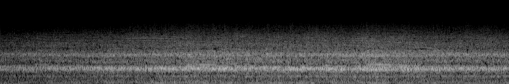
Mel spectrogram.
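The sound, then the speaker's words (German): A large crowd at Hitler's annual speech, a propaganda event in the Munich Bürgerbräukeller, applauds and roars in a dense, unbroken wash of sound that stays steady and loud for about five seconds, with a muffled, old-recording quality and no single voice standing out. “Hitler begann damals nach großem Beifall und nach einer langen Pause, so wie es seine rhetorische Methode war, zunächst extrem leise, langsam und scheinbar bedeutungsschwer.”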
